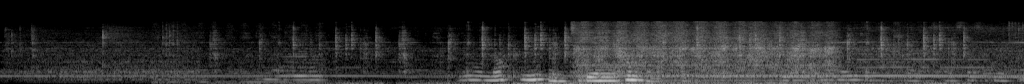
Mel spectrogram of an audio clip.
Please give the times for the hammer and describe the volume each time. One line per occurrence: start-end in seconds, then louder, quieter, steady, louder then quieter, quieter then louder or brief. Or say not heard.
not heard.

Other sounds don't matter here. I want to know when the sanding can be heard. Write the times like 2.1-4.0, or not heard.
1.5-3.3, 5.7-8.4.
